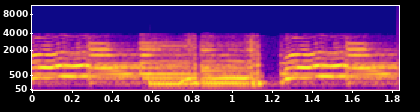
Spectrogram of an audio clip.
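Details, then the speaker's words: 1965 Admiral solid-state mono 4-speed record player with new high-output 3-volt crystal cartridge, playing an 1980s record: music jumps with brief dropouts and restarts mid-phrase. Needle skipping; changer mechanism needs cleaning, older stiff cartridge skips on newer records. "and yeah this mechanism needs to be cleaned [Music] as you can hear it's skipping all over the place"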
